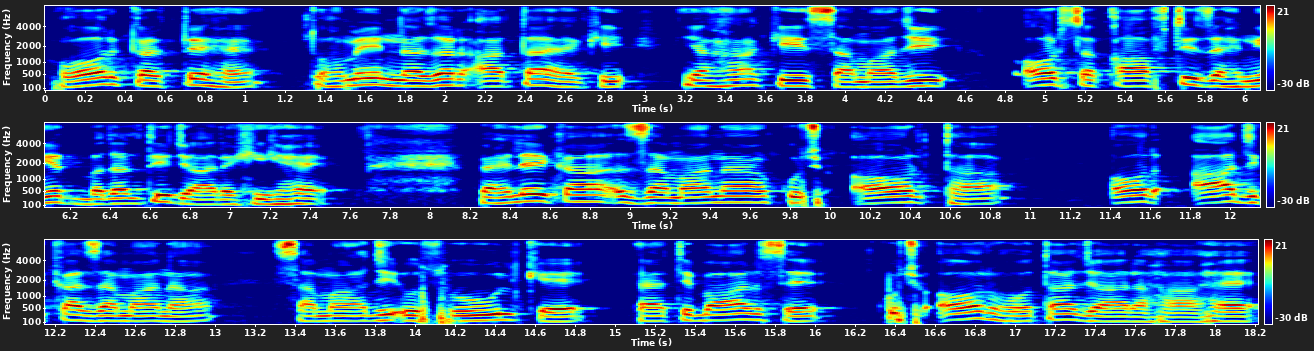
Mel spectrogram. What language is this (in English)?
Urdu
